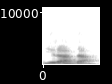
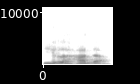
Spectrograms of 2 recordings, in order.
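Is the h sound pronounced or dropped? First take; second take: dropped; pronounced. First: The h sound is dropped, giving irada. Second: The h sound is clearly pronounced. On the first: The speaker calls it right. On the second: The speaker calls it wrong.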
